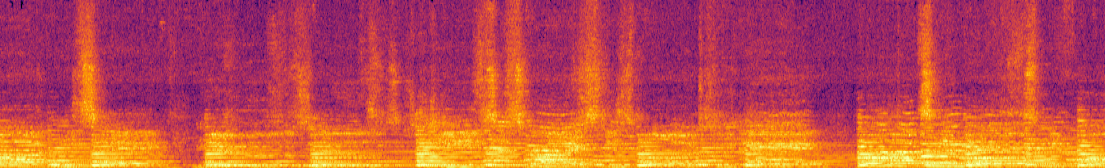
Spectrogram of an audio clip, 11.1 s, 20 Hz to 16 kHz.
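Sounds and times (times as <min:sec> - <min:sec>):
group singing a slow hymn: 0:00.0 - 0:11.0.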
